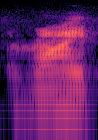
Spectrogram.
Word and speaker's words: write: Demikian juga kalau ini ya, ini bacanya bukan write ya atau writing, salah. Ya, write atau writing. W-nya nggak usah dibaca ya.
